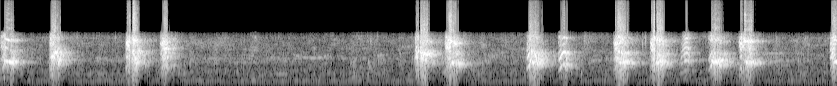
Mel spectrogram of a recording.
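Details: Dog barking at a carpet sweeper: spaced single barks early, a quiet stretch with only the sweeper's low hum, then a dense flurry of sharp barks near the end.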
